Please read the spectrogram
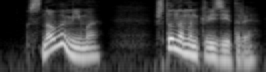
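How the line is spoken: Calm with underlying fury. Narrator (Russian): Ольга говорила спокойно, но что-то яростное в ее тоне прорезалось

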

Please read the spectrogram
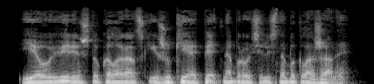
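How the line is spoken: Grumbling. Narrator (Russian): проворчал он

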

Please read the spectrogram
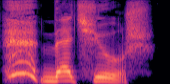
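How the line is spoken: Loud laughter. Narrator (Russian): расхохотался хозяин дома

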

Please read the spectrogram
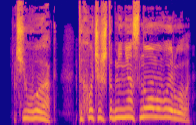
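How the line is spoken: Tired and irritated. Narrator (Russian): Голос Бенни звучал устало и раздраженно

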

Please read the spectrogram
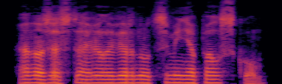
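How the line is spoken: Muttering. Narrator (Russian): пробормотала она

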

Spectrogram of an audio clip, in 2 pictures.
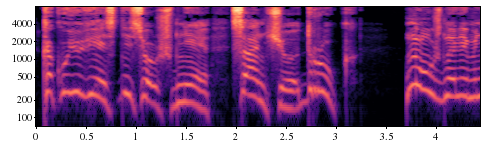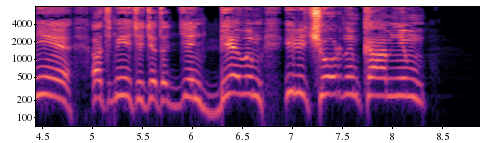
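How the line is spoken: Exclaimed. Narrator (Russian): Дон Кихот воскликнул

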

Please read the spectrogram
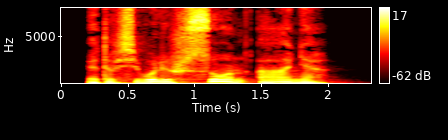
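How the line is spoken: Soothing whisper. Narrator (Russian): шептала тетя Анны Лиза

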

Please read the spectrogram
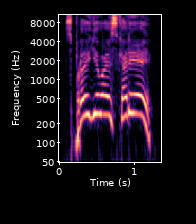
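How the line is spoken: Shouting. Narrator (Russian): закричала Анана

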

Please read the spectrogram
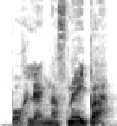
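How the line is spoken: Whisper. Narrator (Ukrainian): прошепотів Рон

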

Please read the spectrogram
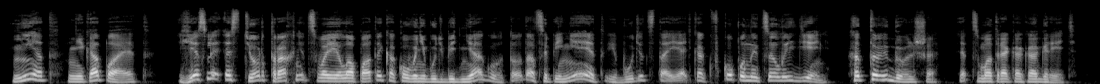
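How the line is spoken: Short laugh. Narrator (Russian): коротко хохотнул Мэсэн

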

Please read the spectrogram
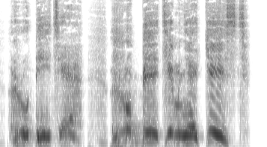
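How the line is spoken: Hoarse wheeze. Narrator (Russian): Тюльпанов прохрипел

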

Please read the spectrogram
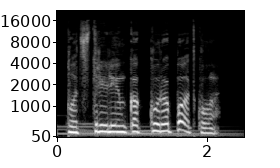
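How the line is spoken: Menacing. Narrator (Russian): грозно сказал Лопоухий

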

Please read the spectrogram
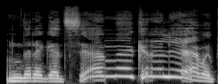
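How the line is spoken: Squeaky voice. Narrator (Russian): пищал Коровьев

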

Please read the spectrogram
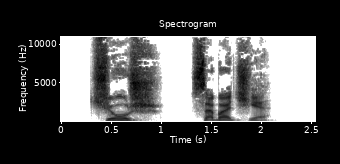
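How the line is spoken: Barking into ear. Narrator (Russian): рявкнул он ей в ухо

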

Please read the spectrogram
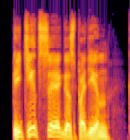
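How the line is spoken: Several voices shouting. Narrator (Russian): кричали первые

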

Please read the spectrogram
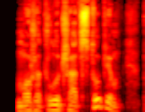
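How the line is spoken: Uneasy grumble. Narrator (Russian): проворчал Кузьма, чувствуя неприятный холодок в груди

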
